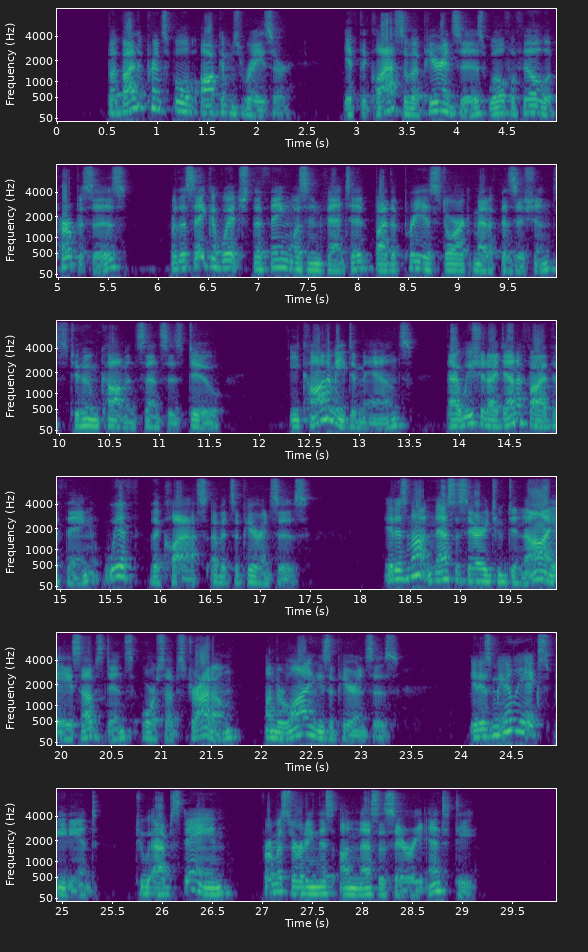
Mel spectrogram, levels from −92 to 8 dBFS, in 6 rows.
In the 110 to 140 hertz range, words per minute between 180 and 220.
No: low, 135 Hz; average, 150 wpm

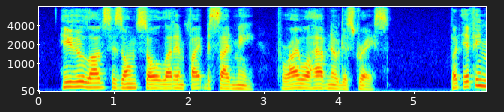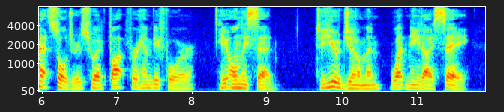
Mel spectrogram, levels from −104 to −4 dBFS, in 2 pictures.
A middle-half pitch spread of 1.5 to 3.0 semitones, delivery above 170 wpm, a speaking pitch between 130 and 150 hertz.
No: average, 3.4 semitones; average, 190 wpm; low, 135 Hz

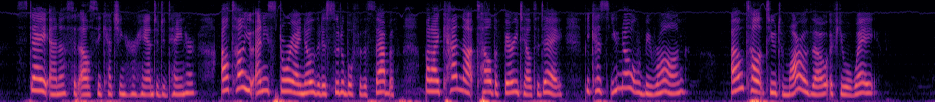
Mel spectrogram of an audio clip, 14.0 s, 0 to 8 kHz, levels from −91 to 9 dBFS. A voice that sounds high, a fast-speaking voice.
Yes: very high, 275 Hz; fast, 225 wpm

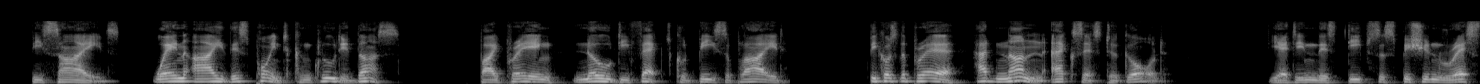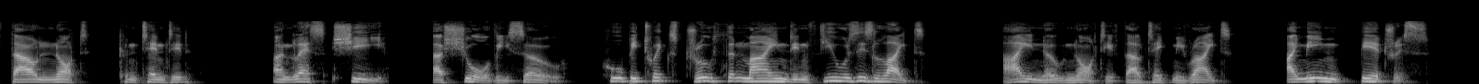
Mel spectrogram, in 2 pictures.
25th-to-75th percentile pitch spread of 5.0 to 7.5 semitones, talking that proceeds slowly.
Yes: wide, 5.5 semitones; slow, 110 wpm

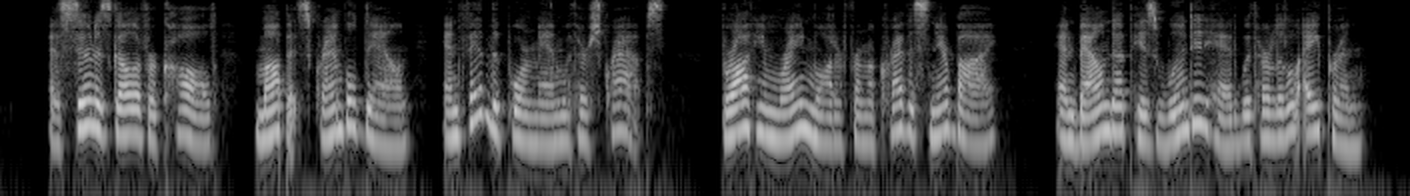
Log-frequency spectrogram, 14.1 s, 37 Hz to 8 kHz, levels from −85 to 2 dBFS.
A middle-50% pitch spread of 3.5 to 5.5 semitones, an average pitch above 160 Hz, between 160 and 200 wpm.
No: average, 4.6 semitones; medium, 185 Hz; average, 150 wpm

